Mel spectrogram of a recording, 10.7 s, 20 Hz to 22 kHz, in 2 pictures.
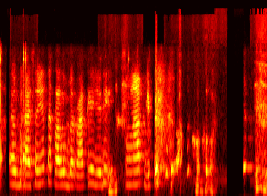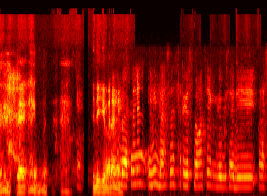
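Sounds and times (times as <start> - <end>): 
speech: 0.2 - 4.4, 5.1 - 10.6
laughter: 2.2 - 4.3, 5.1 - 6.7
person coughing: 5.1 - 6.7.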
